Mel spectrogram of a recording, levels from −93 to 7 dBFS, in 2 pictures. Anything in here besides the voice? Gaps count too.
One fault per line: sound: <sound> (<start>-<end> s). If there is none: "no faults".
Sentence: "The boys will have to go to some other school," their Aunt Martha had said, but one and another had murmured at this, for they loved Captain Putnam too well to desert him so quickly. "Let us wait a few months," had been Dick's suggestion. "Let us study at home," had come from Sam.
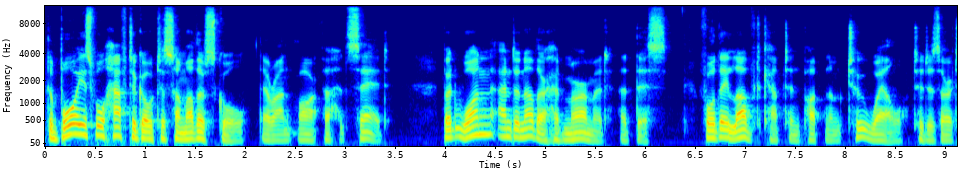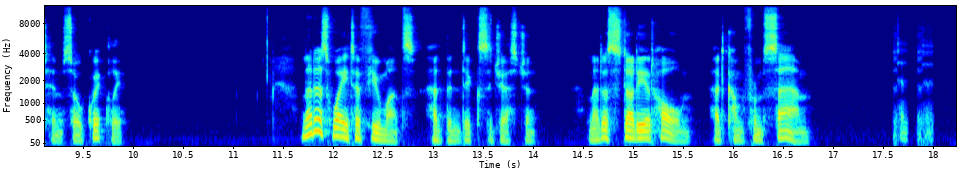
sound: laugh (17.6-18.0 s)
